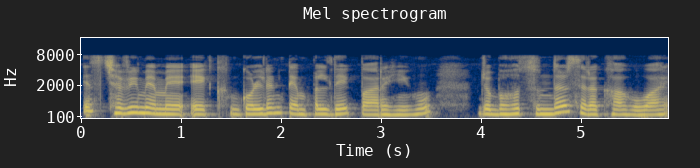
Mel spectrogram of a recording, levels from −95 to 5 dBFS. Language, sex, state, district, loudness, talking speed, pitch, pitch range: Hindi, female, Arunachal Pradesh, Lower Dibang Valley, -13 LUFS, 185 wpm, 185 Hz, 170-200 Hz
